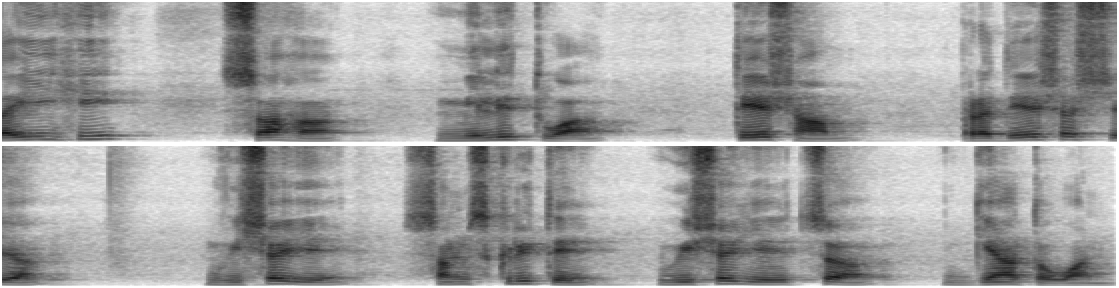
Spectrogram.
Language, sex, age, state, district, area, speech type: Sanskrit, male, 18-30, Manipur, Kangpokpi, rural, spontaneous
